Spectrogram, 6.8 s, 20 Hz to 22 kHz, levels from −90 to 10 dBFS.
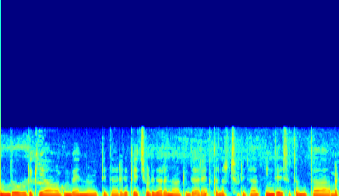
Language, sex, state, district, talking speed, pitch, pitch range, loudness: Kannada, female, Karnataka, Mysore, 125 wpm, 225 Hz, 220-235 Hz, -12 LUFS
